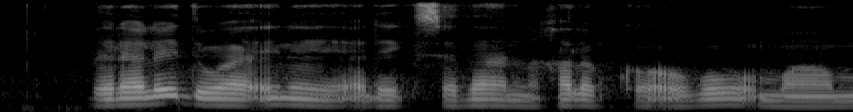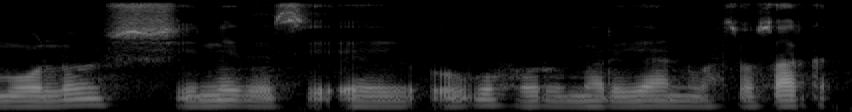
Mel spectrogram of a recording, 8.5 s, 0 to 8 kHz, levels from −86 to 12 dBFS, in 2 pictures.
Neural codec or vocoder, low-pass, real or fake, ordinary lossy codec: none; 7.2 kHz; real; none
